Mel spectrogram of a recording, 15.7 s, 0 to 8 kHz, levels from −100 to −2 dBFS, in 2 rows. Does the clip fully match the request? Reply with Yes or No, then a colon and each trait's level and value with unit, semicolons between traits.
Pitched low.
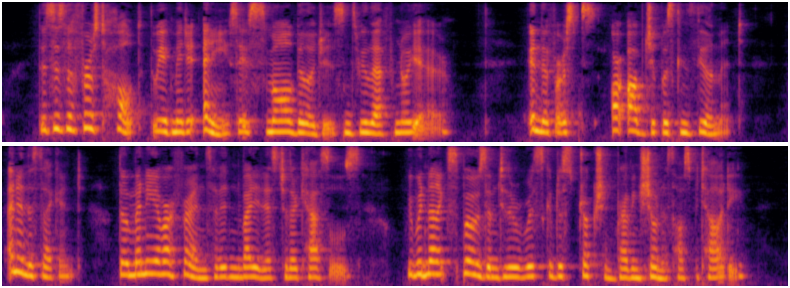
No: high, 215 Hz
